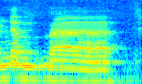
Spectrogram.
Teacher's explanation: the first syllable is stronger, nemma, but the second syllable lasts longer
